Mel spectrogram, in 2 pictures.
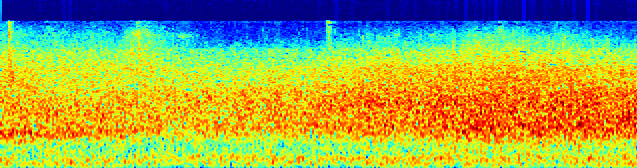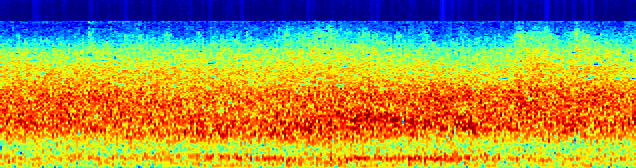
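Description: Wind blows steadily against a microphone outdoors.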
